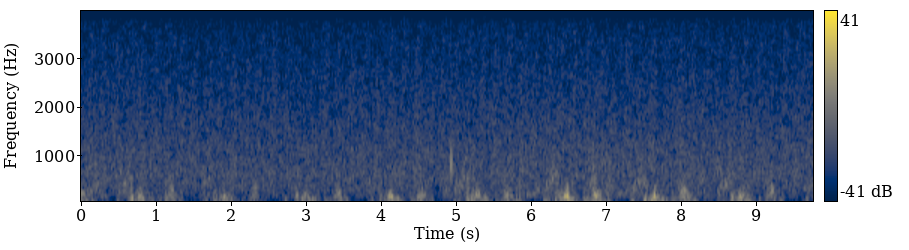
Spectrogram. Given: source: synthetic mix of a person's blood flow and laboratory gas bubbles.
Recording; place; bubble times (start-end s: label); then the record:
Doppler ultrasound of blood flow; precordium
4.91-4.99 s: bubbles
From the record:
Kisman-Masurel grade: 123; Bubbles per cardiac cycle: 1 to 2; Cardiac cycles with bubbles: 10 to 50%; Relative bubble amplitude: loud (0.450 to 0.775); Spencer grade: 2 (many but less than half of the cardiac periods contain bubble signals, singularly or in groups); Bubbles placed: only in the low amplitude regions of the cardiac cycle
